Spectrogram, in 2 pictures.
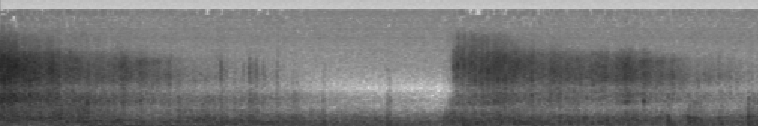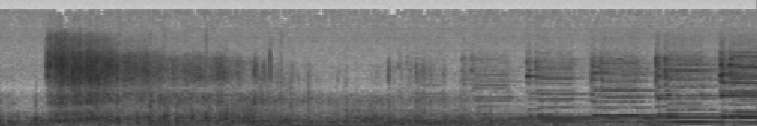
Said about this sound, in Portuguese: Era exatamente com esse som de trovão que começava o programa ACR Atelier de Création Radiophonique da Rádio France Culture.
